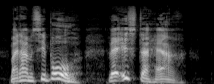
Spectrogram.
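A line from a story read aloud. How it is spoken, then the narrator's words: Shuddering, shocked call. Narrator (German): rief er, beim Anblick des regungslosen Frisier von einem Schauer ergriffen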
